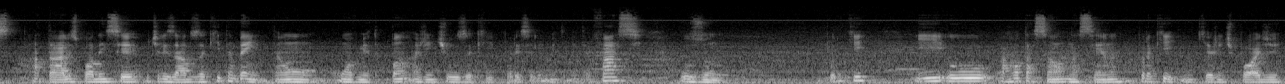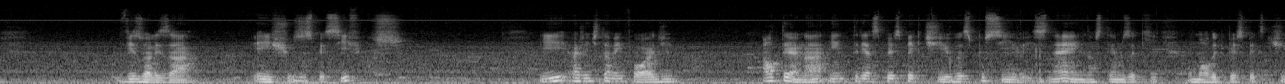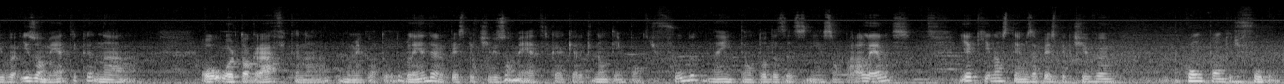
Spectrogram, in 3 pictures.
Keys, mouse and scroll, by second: 3.0-6.2 drag, 6.5-12.7 drag, 16.2 click, 17.2 click, 18.1-19.5 middle drag, 20.6 click, 22.5 shift+middle click, 23.3 ctrl+shift+middle click, 31.3-32.6 middle drag, 34.9 click, 35.6 middle click, 36.7-38.5 ctrl+middle drag.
